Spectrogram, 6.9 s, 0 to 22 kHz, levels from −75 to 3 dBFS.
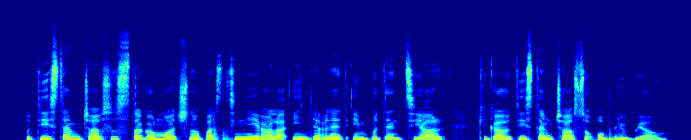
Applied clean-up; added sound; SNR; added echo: neural mask model RNNoise.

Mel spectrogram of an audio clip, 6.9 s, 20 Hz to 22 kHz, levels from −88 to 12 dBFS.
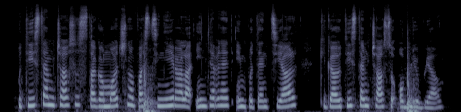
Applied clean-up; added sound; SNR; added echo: classical method spectral subtraction.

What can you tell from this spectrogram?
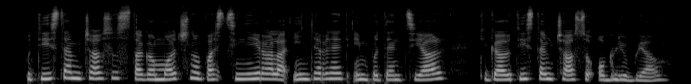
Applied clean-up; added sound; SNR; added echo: neural mask model Resemble Enhance denoiser.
